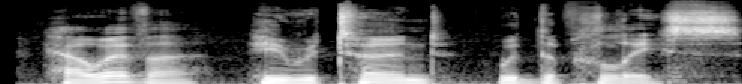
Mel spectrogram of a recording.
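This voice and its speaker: This very clean recording has a silent background and a man with an unremarkable speaking voice. His pitch is medium and his intonation fairly even. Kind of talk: documentary narration.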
